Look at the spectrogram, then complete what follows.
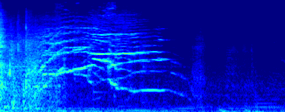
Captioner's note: door opens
